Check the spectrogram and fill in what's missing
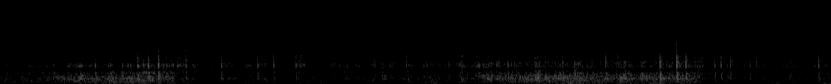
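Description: The tip of a wooden skewer is traced over a printed cookie on a hollow Oreo Mini cardboard box held in one hand, making a scratch. Quiet, dry scratching strokes swell in two denser passes with small bright ticks. The papery rasp stays low and muffled, fading between passes.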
